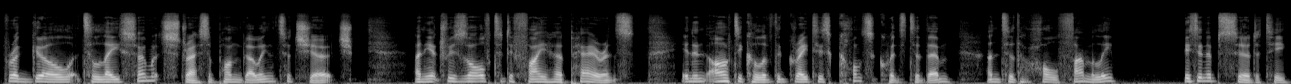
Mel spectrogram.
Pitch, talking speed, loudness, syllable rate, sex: 120 Hz, 165 wpm, -20 LUFS, 4.9 syllables/s, male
